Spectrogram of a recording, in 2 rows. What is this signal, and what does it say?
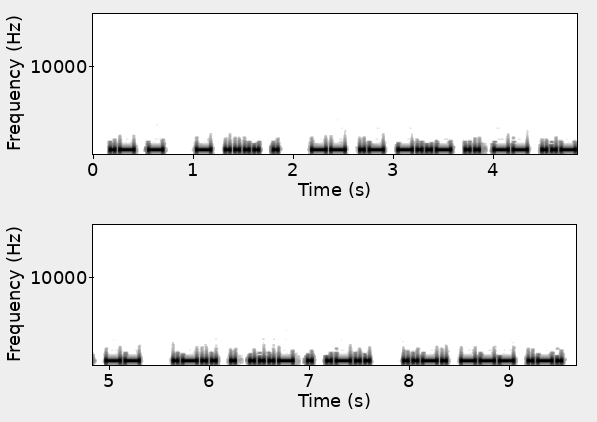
Morse code, heard as a keyed tone, about 25 wpm, 600 Hz. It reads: AT THE MAXIMUM LEVEL FOR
